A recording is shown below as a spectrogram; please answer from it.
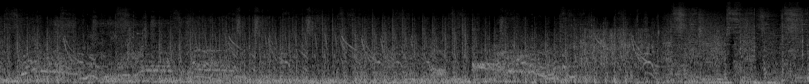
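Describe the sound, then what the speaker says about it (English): Rapid machine gun fire in Quake 2 crackles continuously through a dense, busy game mix of impacts and clanking mechanisms, with no pauses across the stretch. "Let's use the machine gun for a bit."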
